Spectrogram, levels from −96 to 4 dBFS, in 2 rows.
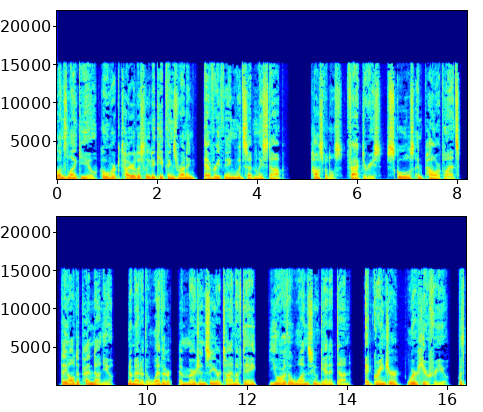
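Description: No technical faults can be heard anywhere in the speech. There is nothing to place on the timeline.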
